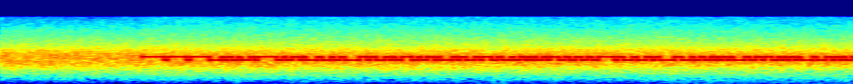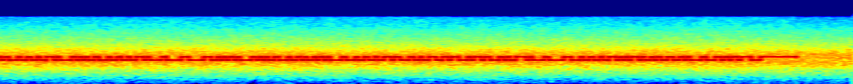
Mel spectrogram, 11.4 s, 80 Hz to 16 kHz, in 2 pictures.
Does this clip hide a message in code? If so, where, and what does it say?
Yes: RTTY (50 baud, 170 Hz shift) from 0.9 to 11.0 s, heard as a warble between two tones, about 1210 Hz centre, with radio static and a narrow filter. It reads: LE TABLEAU SUIVANT REPREND LES LETTRES DE LALPHABET LYDIEN.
